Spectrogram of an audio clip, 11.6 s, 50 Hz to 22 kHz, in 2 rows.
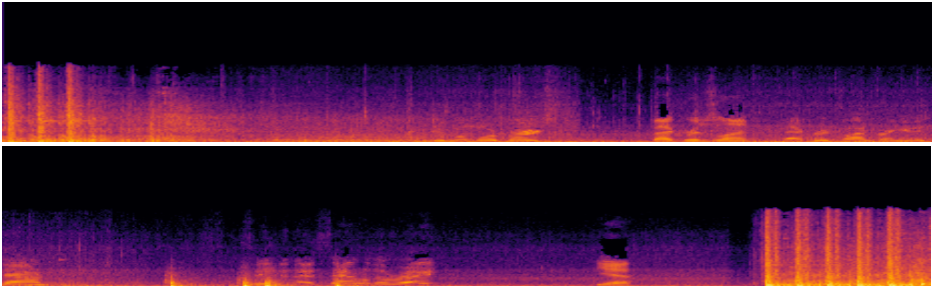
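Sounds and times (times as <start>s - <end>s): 
soldiers firing a barrage of gunshots into a hillside: 0.0s - 2.1s, 6.8s - 7.7s, 10.5s - 11.6s
low rumbling wash of noise: 0.6s - 11.5s
speech: 3.0s - 8.6s, 9.5s - 9.9s.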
